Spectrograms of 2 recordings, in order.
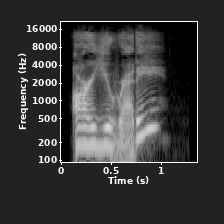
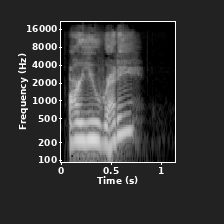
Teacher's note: For example, when a native speaker asks a yes or no question, like, "Are you ready?" the pitch of their voice goes up at the end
